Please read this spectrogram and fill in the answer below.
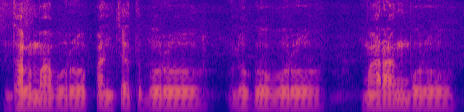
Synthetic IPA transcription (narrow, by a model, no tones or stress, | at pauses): d̪ʱɔlmabuɾupaɲt͡ʃɔt̪buɾu | loɡubuɾu | maɾaŋbuɾu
